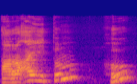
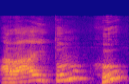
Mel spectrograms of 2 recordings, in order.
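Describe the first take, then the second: The two takes are said the same way.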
